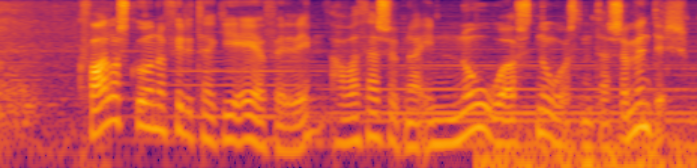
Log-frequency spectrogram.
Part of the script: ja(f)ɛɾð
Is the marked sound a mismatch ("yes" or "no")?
no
